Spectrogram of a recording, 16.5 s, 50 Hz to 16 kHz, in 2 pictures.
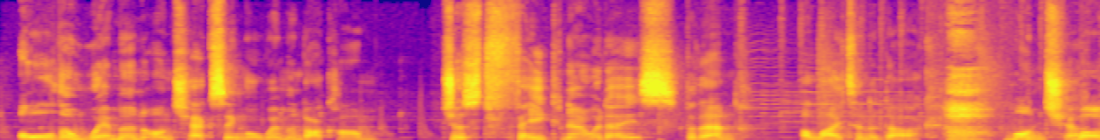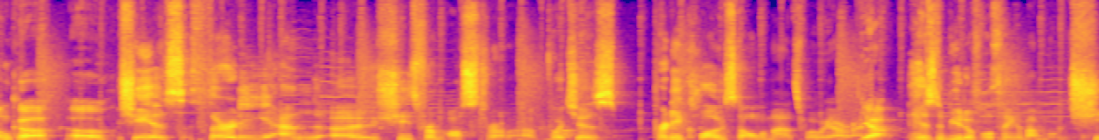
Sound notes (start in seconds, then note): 6.9 gasps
